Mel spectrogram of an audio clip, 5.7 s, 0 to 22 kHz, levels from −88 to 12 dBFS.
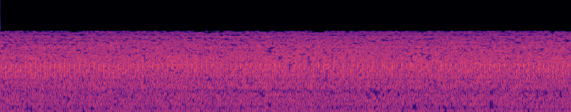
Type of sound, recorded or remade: recorded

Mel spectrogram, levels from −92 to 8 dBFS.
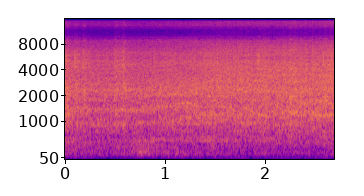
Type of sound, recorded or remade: remade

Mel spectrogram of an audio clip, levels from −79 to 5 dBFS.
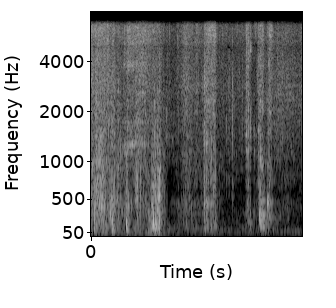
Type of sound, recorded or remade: recorded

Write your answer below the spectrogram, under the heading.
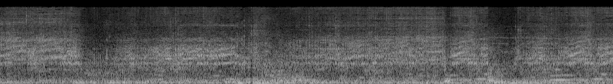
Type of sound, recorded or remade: recorded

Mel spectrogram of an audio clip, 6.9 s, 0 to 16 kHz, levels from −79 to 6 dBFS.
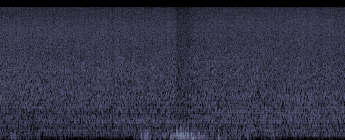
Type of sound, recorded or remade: recorded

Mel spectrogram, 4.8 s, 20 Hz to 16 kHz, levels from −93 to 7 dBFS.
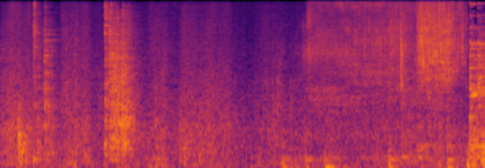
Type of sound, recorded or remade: recorded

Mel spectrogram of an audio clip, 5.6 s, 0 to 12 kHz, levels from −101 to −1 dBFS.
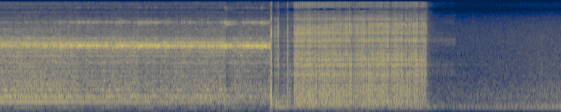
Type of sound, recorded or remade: recorded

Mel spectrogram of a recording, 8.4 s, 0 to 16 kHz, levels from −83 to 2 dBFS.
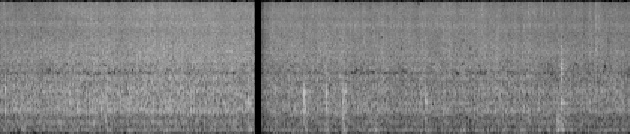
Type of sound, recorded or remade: recorded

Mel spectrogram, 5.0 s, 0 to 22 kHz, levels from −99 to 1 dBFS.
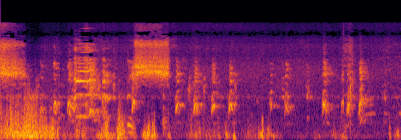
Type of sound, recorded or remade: recorded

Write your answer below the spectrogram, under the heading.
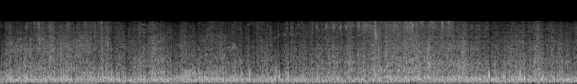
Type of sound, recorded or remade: recorded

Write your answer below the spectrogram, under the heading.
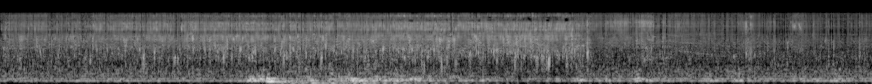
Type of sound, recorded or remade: remade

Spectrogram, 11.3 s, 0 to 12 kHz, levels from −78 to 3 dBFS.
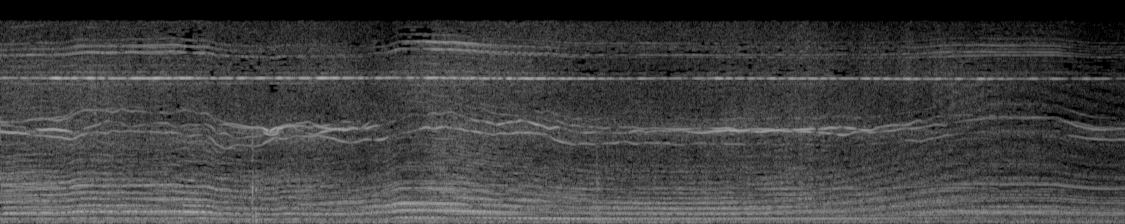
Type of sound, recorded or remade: recorded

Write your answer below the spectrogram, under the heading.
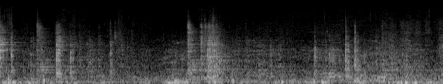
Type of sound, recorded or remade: recorded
